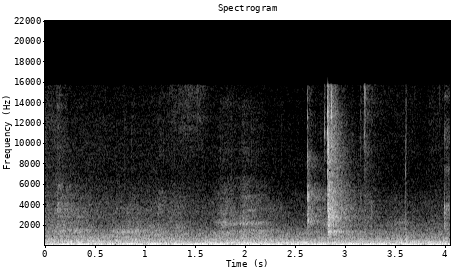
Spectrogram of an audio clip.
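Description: A door handle rattles as a door opens.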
